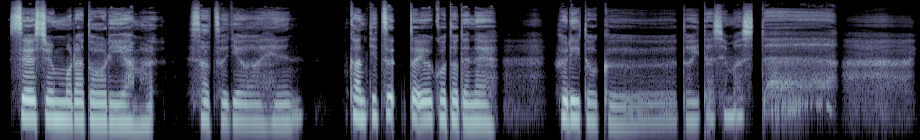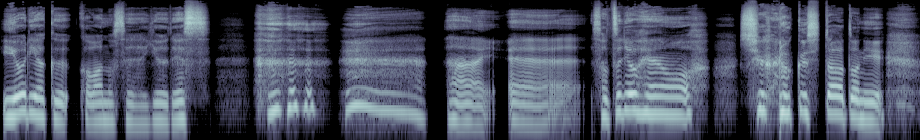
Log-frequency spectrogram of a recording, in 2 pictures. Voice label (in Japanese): フリートーク; 卒業編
